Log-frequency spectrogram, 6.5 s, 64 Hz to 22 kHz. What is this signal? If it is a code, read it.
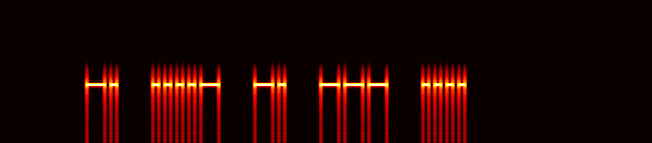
Morse code, heard as a keyed tone, about 20 wpm, spaced as for 15 wpm, 700 Hz. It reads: N4NOH
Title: 231 Lesson 37g - Letter x - Call Signs 20wpm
